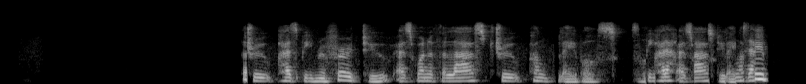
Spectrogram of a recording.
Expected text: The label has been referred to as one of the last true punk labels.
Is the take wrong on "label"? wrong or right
wrong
